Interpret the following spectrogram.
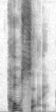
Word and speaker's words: cocci: a ball and we say that those are Cosi sometimes you'll hear some people pronounce it cockeye it doesn't sound quite a silicon but spherical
